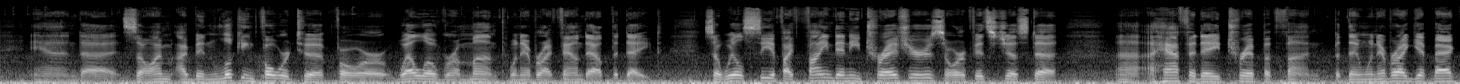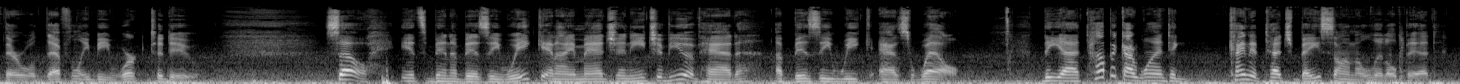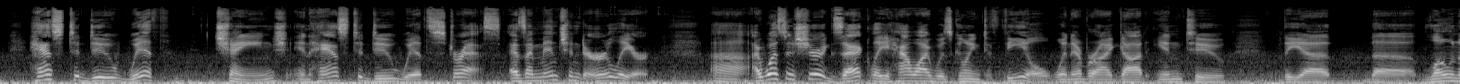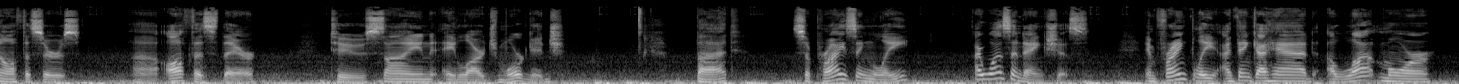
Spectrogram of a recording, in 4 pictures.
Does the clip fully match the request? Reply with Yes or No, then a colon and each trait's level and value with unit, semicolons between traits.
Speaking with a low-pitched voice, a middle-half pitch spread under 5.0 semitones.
No: low, 125 Hz; wide, 5.4 semitones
